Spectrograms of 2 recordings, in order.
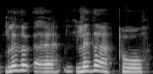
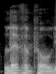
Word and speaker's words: Liverpool: Liverpool. Yeah, you struggle to say that, like you've never heard the word before. – That's how they pronounce it up there, isn't it? Litherpool. – You're pronouncing liver with like a TH instead of a V? – Yeah, lither.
